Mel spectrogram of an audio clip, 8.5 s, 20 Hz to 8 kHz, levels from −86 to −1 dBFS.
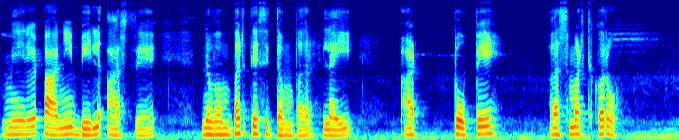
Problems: none marked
